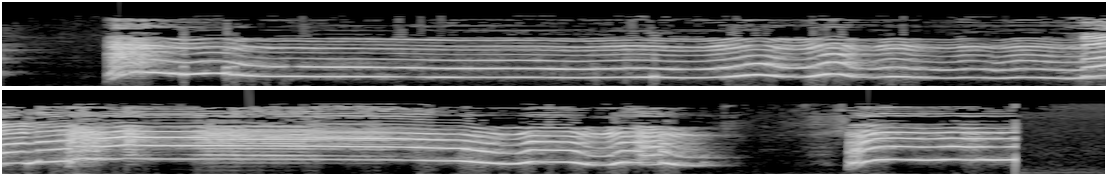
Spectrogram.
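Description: A dog howls in one long, wavering cry that climbs higher in pitch midway through, breaks off, then gives a short final howl. Loud and close, with no talking.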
